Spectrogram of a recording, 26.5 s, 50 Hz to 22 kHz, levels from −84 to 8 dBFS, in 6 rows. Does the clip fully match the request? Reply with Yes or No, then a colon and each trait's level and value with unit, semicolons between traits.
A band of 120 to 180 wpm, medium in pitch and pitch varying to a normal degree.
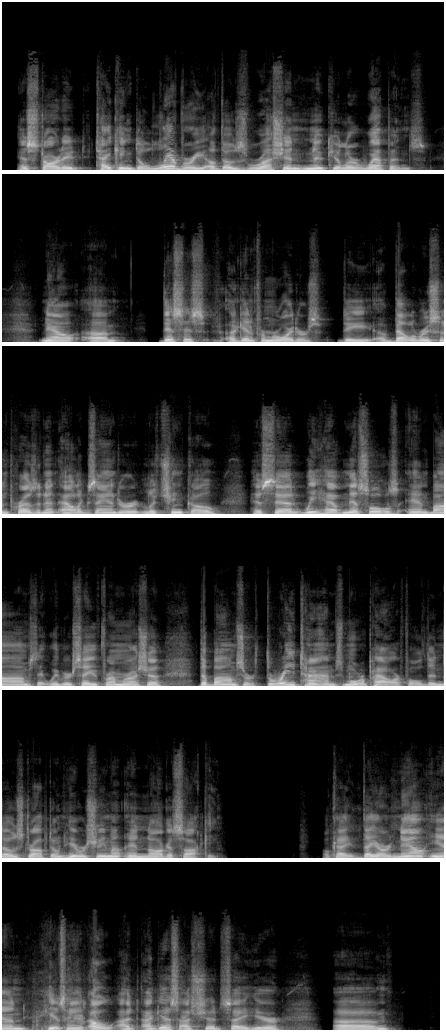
Yes: average, 145 wpm; medium, 145 Hz; average, 3.8 semitones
